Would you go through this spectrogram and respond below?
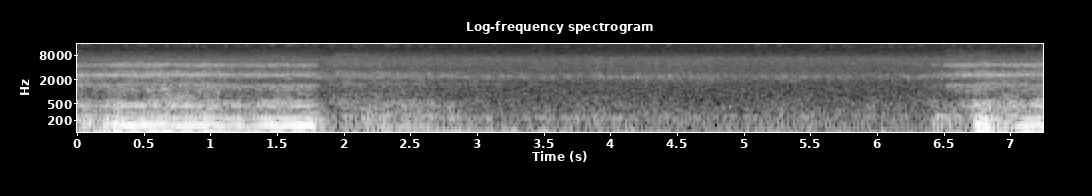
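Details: Sleeping pitbull–German shepherd mix dog after his early-morning walk: loud, low, rattling snore on the breath in, a quieter breath out, then the next snore; heavy snoring.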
